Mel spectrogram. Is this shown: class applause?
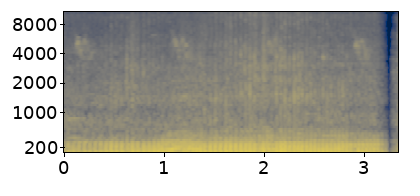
no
